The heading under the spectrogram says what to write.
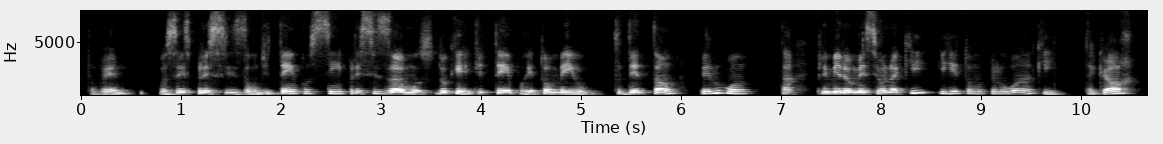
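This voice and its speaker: Male French teacher, slightly high, mellow tone, patient explainer who keeps checking understanding. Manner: repeats and checks in with quick tags. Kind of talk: explaining grammar with example sentences.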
